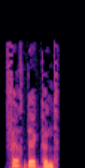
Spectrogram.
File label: "verdeckend", German; adjectives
